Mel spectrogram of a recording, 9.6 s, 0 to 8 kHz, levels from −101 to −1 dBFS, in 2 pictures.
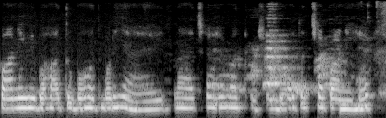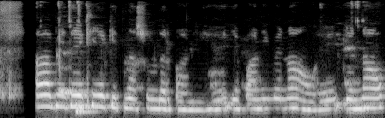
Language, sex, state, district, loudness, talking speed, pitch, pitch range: Hindi, female, Bihar, Araria, -16 LUFS, 185 wpm, 255 Hz, 230-270 Hz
